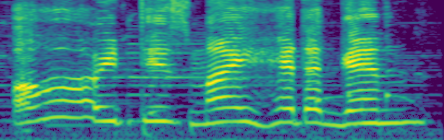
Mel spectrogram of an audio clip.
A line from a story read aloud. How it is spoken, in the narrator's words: wailed the jackal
